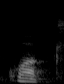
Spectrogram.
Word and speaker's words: walks: I know where he walks. Walks. Muy bien. Hay una L, pero no se dice.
